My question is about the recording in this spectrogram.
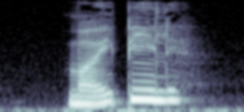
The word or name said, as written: møgbille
